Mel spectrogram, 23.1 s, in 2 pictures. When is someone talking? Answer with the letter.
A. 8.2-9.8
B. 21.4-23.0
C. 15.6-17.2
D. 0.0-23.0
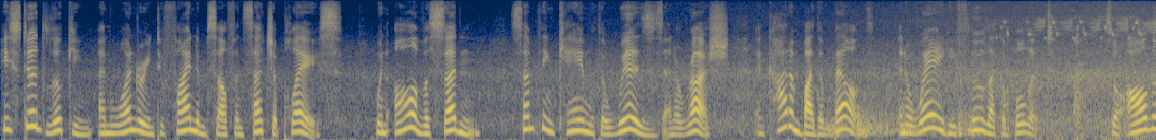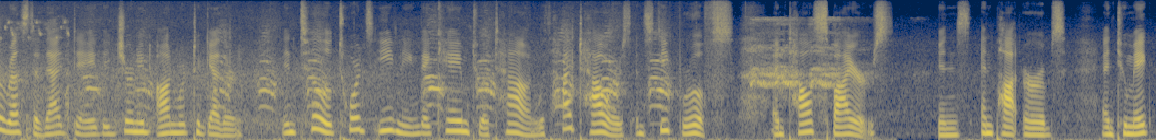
D.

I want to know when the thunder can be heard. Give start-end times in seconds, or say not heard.
8.2-9.8.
